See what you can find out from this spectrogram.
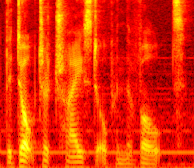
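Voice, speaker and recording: A man's voice: low-pitched, normal speed, darkish tone, soft background music. A man reading scripted present-tense narration for an audio drama.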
